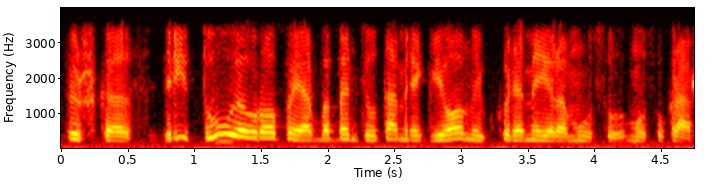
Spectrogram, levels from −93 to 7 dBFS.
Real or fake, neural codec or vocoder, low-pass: fake; vocoder, 44.1 kHz, 128 mel bands every 256 samples, BigVGAN v2; 3.6 kHz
